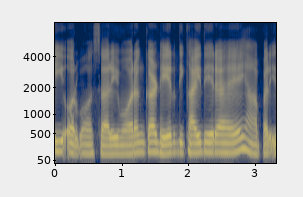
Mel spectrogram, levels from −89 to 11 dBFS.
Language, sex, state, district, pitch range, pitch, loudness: Hindi, female, Chhattisgarh, Sukma, 145-165 Hz, 155 Hz, -14 LUFS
